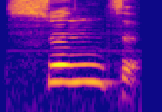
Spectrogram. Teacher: pronounced as a first tone and a neutral fifth tone meaning grandson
